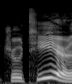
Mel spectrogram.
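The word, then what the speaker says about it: Trottier: We've had David Trotter? – Can you remember Trotier, that's how you say his name.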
